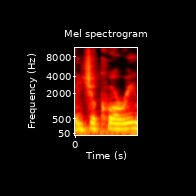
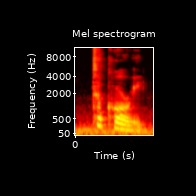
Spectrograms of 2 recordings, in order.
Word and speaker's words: Takori: Now, this guy's name is spelled here Takori with a J, and in every other submission, it's a T, Takori, okay?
